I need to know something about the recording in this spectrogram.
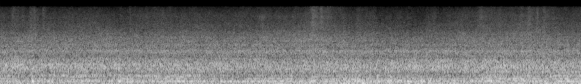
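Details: Czech Bd264 481 coach (built 1979), Görlitz V bogies many kilometres since last major maintenance, evening express on uneven line 190 between Hluboká nad Vltavou and Číčenice: loud continuous rolling roar with harsh clattering rattle underneath as brake rigging bounces. Bogie rattle.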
